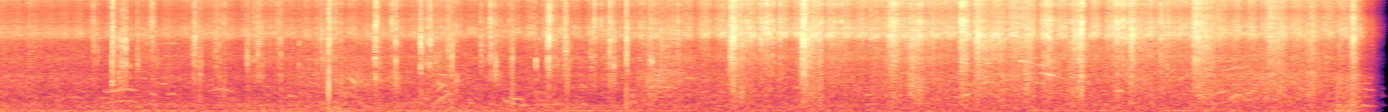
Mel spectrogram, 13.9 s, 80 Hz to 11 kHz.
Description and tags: transition walk
From summer 2008 trip around Europe, recorded with my Creative mp3 player.Walking out to the beach in France
beach, footsteps, walking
